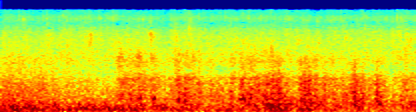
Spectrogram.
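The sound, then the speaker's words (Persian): Steady heavy rain pours down in a city as a sudden shower, a dense hiss of drops pattering on surfaces, with a low rumble of thunder underneath throughout. No voices. “ناگهان اتفاقی افتاد. باران بارید. باران غافلگیرانه بارید.”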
